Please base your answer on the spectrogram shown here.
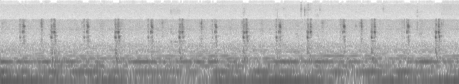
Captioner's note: clock ticking continues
